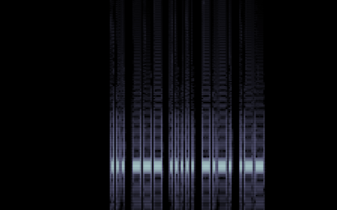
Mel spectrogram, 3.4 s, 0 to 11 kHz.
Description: Morse code, heard as a keyed tone, about 44 wpm, 700 Hz. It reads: SO5CW
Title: Call Signs - 45wpm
